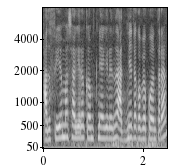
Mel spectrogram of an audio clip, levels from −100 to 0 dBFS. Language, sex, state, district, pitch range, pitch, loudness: Kannada, female, Karnataka, Chamarajanagar, 225-245 Hz, 235 Hz, -19 LUFS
